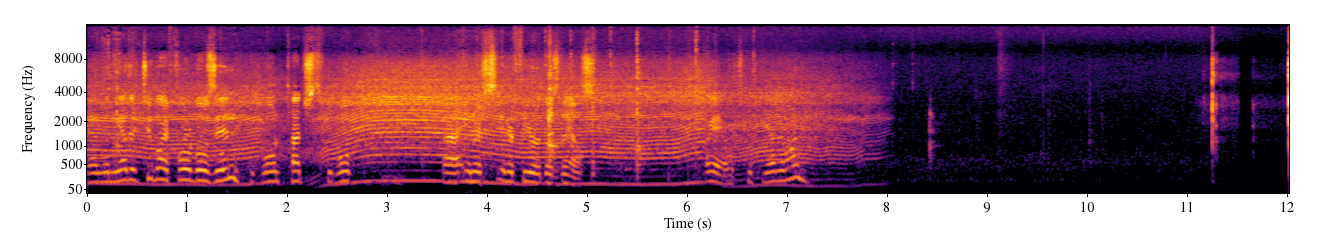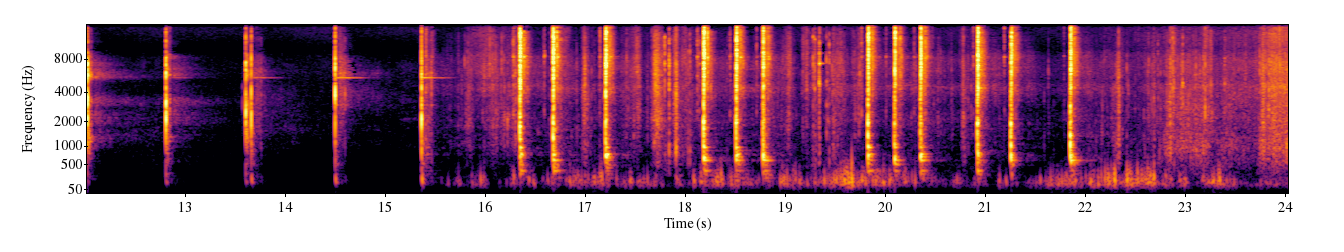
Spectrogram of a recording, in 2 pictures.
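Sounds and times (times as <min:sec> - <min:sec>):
hammer striking nails in wood: 0:15.4 - 0:15.6, 0:16.3 - 0:17.4, 0:18.1 - 0:22.0.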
